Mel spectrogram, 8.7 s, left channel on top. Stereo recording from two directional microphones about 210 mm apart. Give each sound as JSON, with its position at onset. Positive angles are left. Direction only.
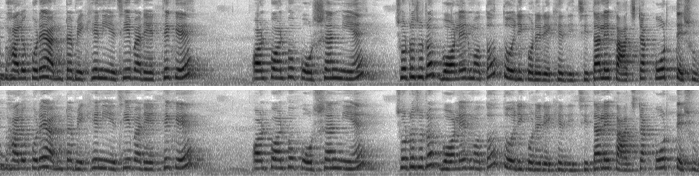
{"t": 0.1, "sound": "a woman's voice", "side_deg": 40}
